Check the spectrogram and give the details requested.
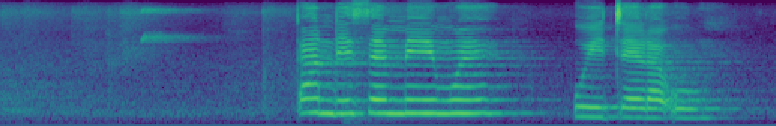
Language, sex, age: Venda, female, 24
